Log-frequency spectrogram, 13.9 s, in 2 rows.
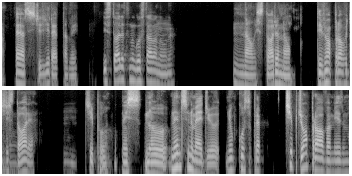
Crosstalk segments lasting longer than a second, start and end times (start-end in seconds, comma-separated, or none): none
